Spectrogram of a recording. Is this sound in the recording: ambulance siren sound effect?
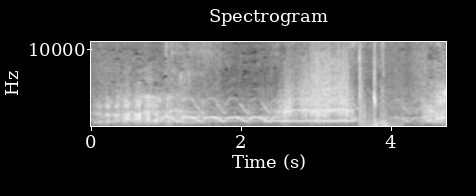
yes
